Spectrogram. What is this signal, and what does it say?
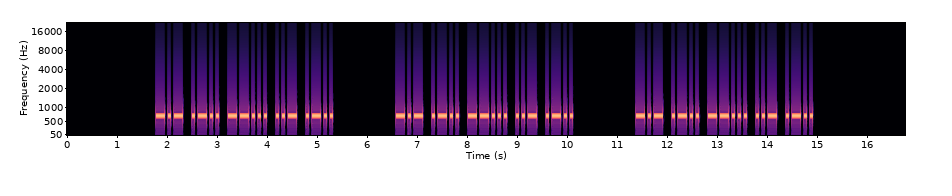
Morse code, heard as a keyed tone, about 20 wpm, 700 Hz. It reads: KL7UL KL7UL KL7UL
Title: USA Call Signs - 5 Characters - Repeated 3x - 20wpm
